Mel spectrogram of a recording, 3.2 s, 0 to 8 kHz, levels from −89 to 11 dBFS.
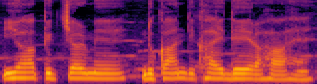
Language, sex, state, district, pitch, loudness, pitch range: Hindi, male, Arunachal Pradesh, Lower Dibang Valley, 135 Hz, -14 LUFS, 130-145 Hz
